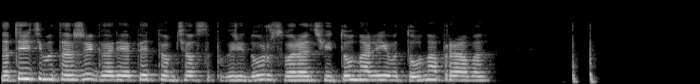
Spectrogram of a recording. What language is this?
Russian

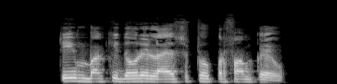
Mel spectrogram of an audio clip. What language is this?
Sindhi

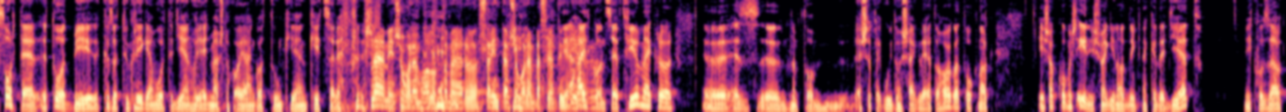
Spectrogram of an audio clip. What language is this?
Hungarian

